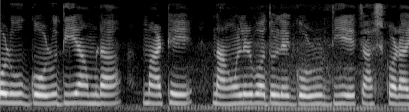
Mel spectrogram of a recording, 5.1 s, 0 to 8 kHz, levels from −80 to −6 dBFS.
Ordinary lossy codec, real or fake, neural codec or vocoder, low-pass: MP3, 32 kbps; real; none; 7.2 kHz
